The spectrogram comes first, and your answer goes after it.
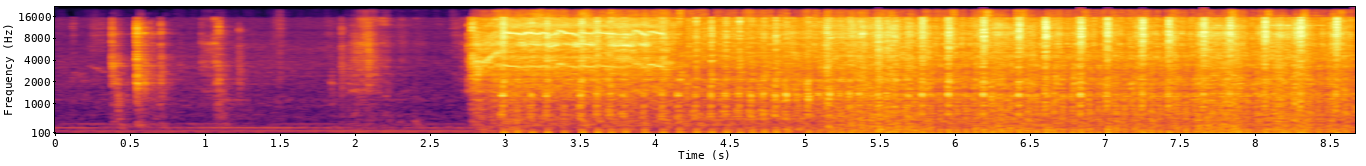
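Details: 1916–1918 Maytag 1/2 hp single-cylinder engine, first run in two or three years, after flooding: dead quiet, then catches and settles into rapid uneven popping near 146 a minute; firing normally.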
